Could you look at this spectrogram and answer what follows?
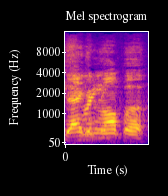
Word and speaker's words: Danganronpa: Danganronpa V3. Danganronpa.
